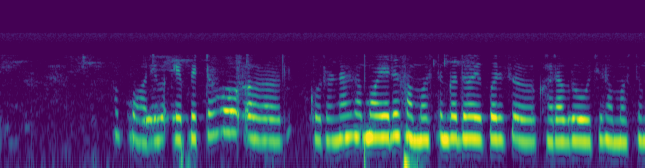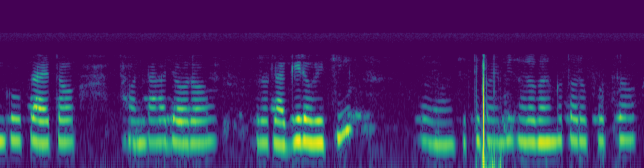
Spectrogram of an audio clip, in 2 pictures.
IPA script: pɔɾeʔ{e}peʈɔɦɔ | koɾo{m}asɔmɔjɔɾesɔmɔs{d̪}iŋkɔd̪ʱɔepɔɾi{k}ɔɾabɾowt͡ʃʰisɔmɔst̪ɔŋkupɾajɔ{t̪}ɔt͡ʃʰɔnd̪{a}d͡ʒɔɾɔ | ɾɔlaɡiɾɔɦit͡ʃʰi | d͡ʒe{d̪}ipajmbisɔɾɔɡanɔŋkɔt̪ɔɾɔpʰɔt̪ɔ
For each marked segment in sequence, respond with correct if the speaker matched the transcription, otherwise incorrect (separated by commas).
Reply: correct, incorrect, incorrect, incorrect, correct, correct, incorrect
